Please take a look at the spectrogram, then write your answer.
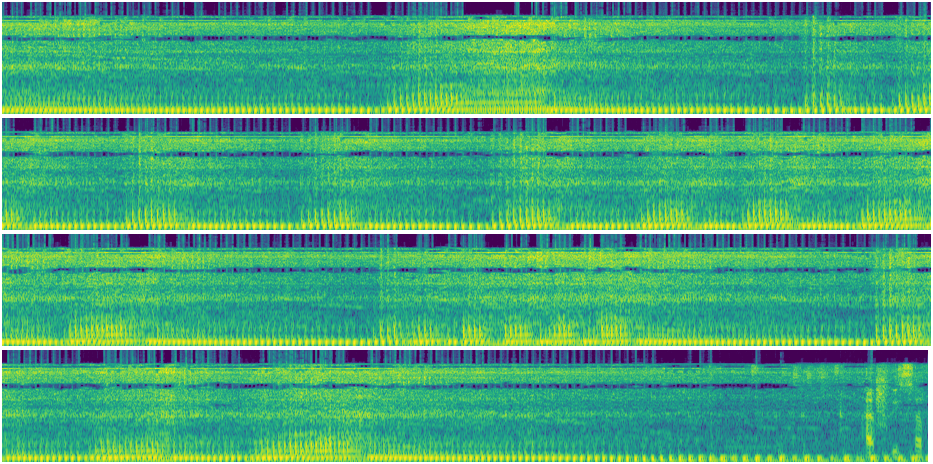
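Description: Honda Click scooter fitted with a TRC power pipe exhaust, loud and close, revving repeatedly in rapid bursts with a throaty rasp, rising and falling in pitch across the whole stretch.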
